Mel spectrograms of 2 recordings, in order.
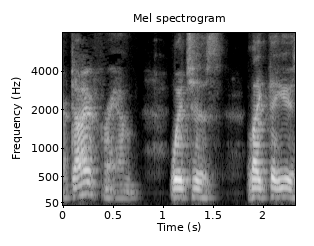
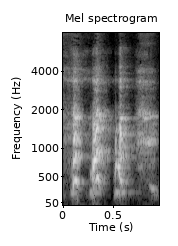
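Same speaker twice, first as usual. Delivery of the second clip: a short breathy laugh; quick airy laugh. Real, not acted. Laughs at covid brain joke.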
